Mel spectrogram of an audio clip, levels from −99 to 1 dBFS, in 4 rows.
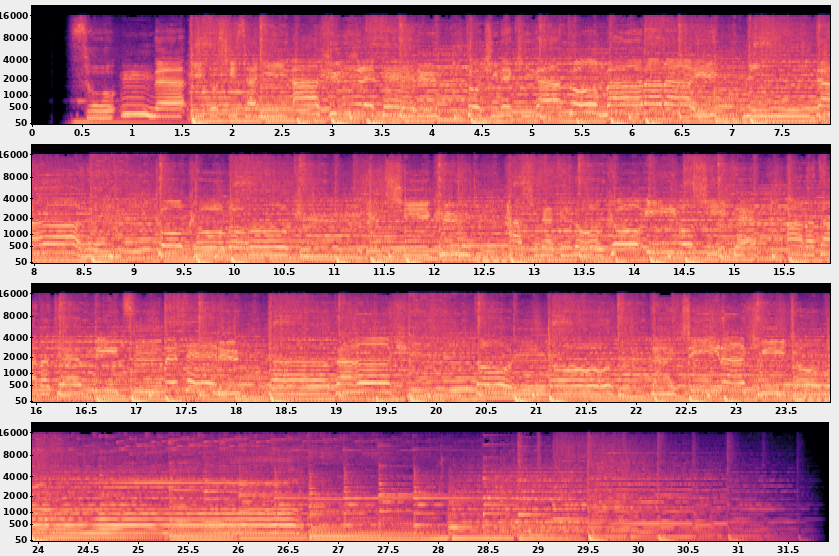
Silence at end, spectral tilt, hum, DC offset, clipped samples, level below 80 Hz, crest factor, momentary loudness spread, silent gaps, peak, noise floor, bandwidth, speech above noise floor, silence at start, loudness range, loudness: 0.65 s; -4.5 dB/octave; none; under 0.1%; under 0.1%; -24 dBFS; 12 dB; 8 LU; none; 0 dBFS; -47 dBFS; 16.5 kHz; 35 dB; 0.4 s; 5 LU; -13 LUFS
